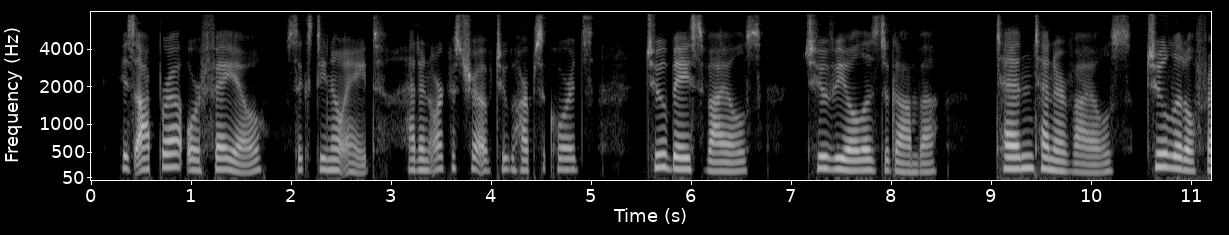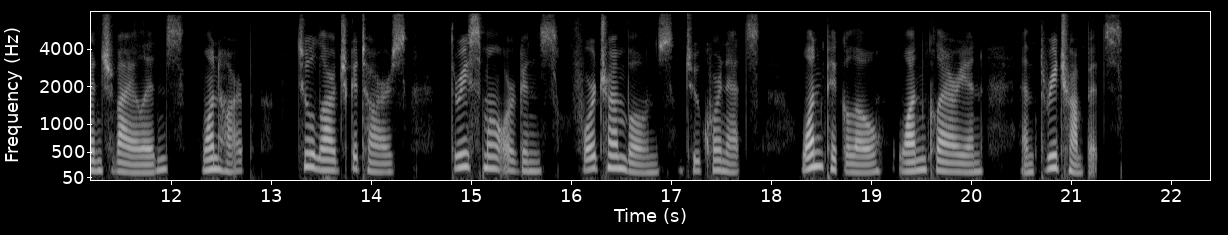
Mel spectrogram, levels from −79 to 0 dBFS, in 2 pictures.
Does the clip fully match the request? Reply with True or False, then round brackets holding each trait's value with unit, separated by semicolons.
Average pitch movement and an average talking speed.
False (4.1 semitones; 115 wpm)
